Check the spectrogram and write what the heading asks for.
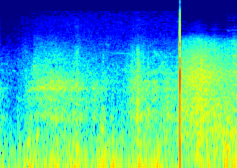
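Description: Low outdoor ambience with wind on the microphone, then a single sharp crack near the end: a distant shotgun shot.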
